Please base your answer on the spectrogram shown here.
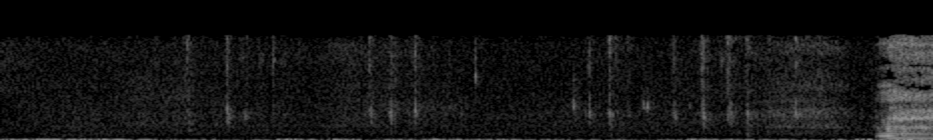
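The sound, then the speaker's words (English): Faint typing on a computer keyboard: scattered soft clicks over a low steady hum, ending in a short louder burst. “if you hear any sound effects in the background, a TikTok or whatever, that's me at the keyboard.”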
